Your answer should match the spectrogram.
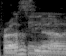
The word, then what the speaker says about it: Frosinone: yeah, It's Frosinone. Frosinone. I know there's a couple I'm gonna mispronounce because Okay.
